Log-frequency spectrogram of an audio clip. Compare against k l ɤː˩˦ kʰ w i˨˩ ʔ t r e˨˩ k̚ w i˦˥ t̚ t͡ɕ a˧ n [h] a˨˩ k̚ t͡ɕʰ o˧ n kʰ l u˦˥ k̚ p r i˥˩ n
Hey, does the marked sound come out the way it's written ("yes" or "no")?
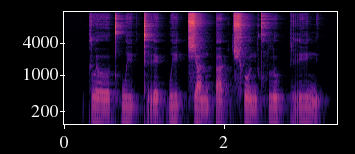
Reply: no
